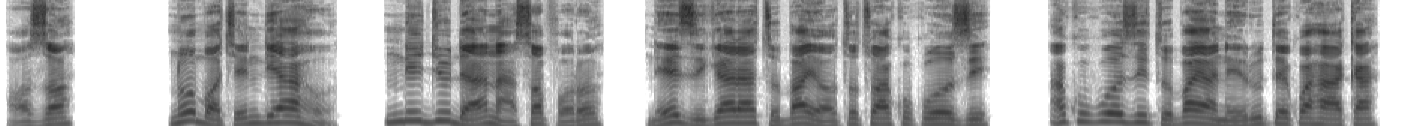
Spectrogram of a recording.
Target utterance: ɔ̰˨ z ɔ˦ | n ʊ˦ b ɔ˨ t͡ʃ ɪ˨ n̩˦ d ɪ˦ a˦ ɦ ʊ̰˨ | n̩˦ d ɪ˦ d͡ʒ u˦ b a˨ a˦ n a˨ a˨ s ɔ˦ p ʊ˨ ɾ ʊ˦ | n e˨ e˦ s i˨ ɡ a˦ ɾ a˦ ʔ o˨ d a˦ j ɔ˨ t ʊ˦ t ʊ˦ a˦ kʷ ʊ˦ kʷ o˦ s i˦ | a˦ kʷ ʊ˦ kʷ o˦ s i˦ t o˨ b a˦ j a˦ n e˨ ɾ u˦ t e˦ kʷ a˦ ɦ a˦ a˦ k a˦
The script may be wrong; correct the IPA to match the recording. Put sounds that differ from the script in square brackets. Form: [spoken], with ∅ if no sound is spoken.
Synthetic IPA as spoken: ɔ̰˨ z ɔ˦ | n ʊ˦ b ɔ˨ t͡ʃ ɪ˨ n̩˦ d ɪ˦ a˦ ɦ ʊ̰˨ | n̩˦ d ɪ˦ d͡ʒ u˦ [d] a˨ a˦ n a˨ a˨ s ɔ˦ p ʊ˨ ɾ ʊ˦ | n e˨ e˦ [z] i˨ ɡ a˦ ɾ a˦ [t] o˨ [b] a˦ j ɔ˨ t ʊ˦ t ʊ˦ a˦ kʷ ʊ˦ kʷ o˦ [z] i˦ | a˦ kʷ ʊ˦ kʷ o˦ [z] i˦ t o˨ b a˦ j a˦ n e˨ ɾ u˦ t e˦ kʷ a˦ ɦ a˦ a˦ k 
